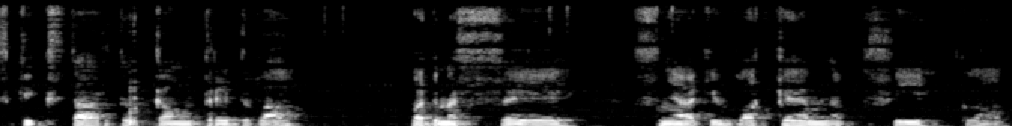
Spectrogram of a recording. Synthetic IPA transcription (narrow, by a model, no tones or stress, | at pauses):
skɪkst̪aɾt̪kawnt̪ɾɪdva | vɛdmɛsɪ | sɲɛakimvlakɛmnapr̥iːklat̪̚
